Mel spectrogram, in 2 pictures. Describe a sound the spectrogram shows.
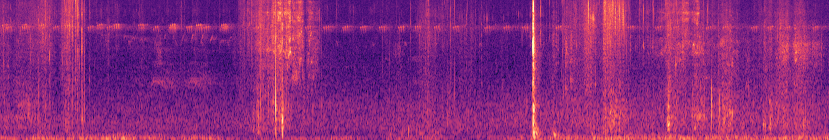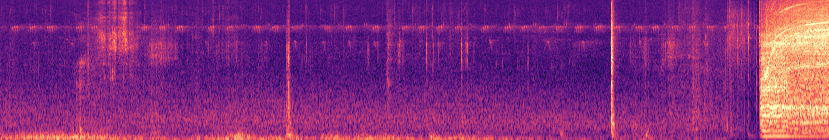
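Hands brush and tap on a wooden board.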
